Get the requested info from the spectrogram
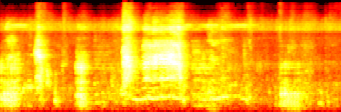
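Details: Domestic pig, a mother sow calling her piglets to feed: short, harsh squealing grunts in separate bursts, the longest and loudest lasting about half a second near the middle, with quieter grunts before and after.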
